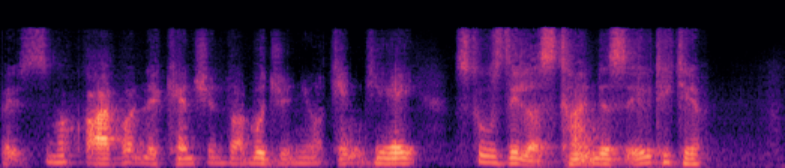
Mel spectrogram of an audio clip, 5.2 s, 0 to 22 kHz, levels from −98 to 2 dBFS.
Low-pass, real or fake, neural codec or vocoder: 10.8 kHz; fake; codec, 16 kHz in and 24 kHz out, 0.4 kbps, LongCat-Audio-Codec, fine tuned four codebook decoder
